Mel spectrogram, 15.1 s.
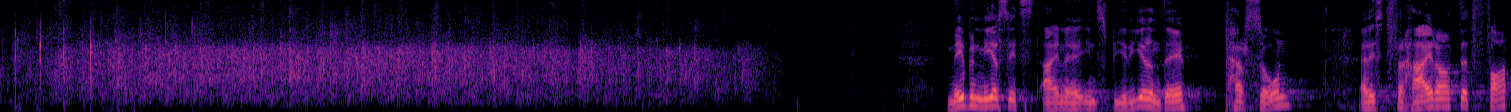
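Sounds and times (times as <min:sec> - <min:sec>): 
audience applause: 0:00.0 - 0:07.8
speech: 0:09.5 - 0:13.0, 0:13.6 - 0:15.0.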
